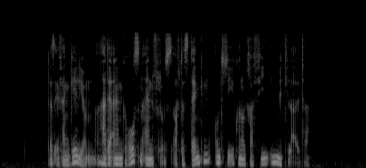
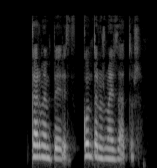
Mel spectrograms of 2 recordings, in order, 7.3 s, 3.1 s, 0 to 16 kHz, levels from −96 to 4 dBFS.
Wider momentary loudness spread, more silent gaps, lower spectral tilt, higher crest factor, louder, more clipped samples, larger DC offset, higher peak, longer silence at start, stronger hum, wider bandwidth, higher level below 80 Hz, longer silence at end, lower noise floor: second, 10 LU vs 17 LU; neither; about the same, -5.5 dB/octave vs -5 dB/octave; about the same, 18 dB vs 18 dB; second, -51 LUFS vs -34 LUFS; neither; neither; second, -34 dBFS vs -16 dBFS; first, 1 s vs 0.65 s; neither; second, 7.6 kHz vs 11.5 kHz; first, -72 dBFS vs -78 dBFS; first, 1.15 s vs 0.4 s; about the same, under -90 dBFS vs -88 dBFS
